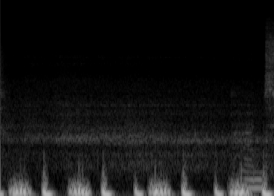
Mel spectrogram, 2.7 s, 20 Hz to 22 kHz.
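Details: Simulated heart sounds at about 90 beats a minute on stethoscope auscultation, with a soft early diastolic murmur after the second sound: aortic regurgitation.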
